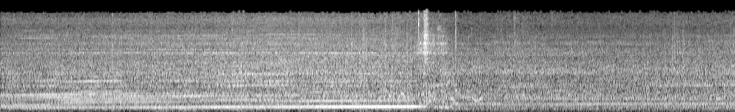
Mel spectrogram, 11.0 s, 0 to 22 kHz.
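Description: Volvo 240 rally car's engine heard from inside the cabin, pulling in one gear with its pitch rising slowly for about six seconds. The note then drops abruptly with a short sharp click and settles lower and steadier, over a constant rush of gravel road noise.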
